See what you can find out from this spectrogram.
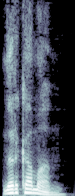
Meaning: drug addict
- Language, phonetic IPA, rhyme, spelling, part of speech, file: Russian, [nərkɐˈman], -an, наркоман, noun, Ru-наркоман.ogg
